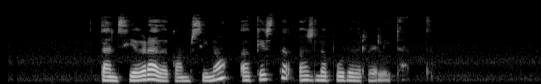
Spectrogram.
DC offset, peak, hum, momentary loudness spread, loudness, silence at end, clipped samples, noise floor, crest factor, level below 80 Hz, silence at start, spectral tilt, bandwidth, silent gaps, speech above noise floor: under 0.1%; -4 dBFS; none; 13 LU; -22 LUFS; 1.35 s; under 0.1%; -58 dBFS; 20 dB; -70 dBFS; 1 s; -5.5 dB/octave; 11 kHz; none; 37 dB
